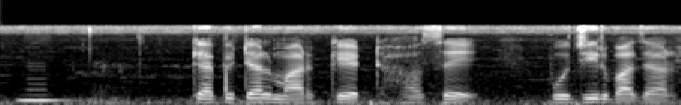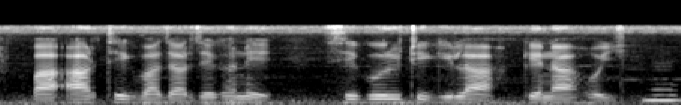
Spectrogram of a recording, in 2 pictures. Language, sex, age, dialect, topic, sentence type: Bengali, male, 18-24, Rajbangshi, banking, statement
